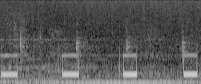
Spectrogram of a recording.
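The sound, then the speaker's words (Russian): Telephone beeps from a handset after the other side hangs up: four short, evenly spaced, mid-pitched tones repeat over a steady low hum. “Отец Миши слушает гудки и опускает трубку на аппарат.”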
